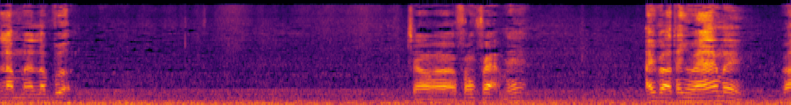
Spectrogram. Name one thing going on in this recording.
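A middle-aged man speaks close to a phone's microphone, in short bursts.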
